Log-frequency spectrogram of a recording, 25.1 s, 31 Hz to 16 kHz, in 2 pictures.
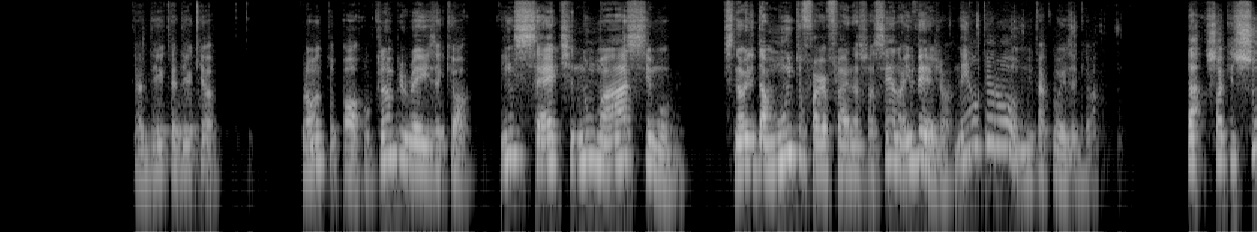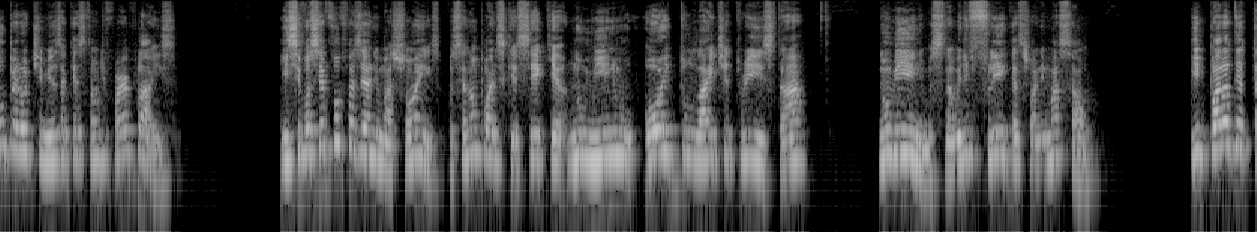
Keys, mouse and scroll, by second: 2.3 click, 3.7-7.4 drag, 8.9-10.7 typing, 9.0-12.0 right drag, 14.9 click, 18.4-20.7 drag, 24.9 right click.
